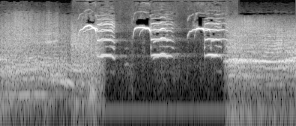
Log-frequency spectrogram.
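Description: Eagles screech loudly overhead.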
